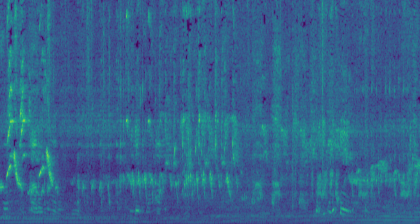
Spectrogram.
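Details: Caged Chinese hwamei singing in the ngũ trường style, loud and high: a rapid, jumbled stream of harsh squawky notes mixed with sharp whistled slurs, delivered almost without pause, over a steady low hum.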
